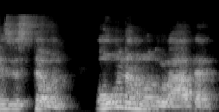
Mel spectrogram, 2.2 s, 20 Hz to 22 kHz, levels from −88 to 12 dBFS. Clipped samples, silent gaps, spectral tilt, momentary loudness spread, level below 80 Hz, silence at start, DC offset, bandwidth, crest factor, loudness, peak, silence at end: under 0.1%; none; -6.5 dB/octave; 7 LU; -66 dBFS; 0 s; under 0.1%; 12.5 kHz; 14 dB; -16 LUFS; -2 dBFS; 0.05 s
